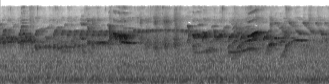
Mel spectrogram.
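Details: A canary sings indoors with a harsh, buzzy warbling trill, strong bursts near two and four seconds, and quieter rolling passages between, over low hum.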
